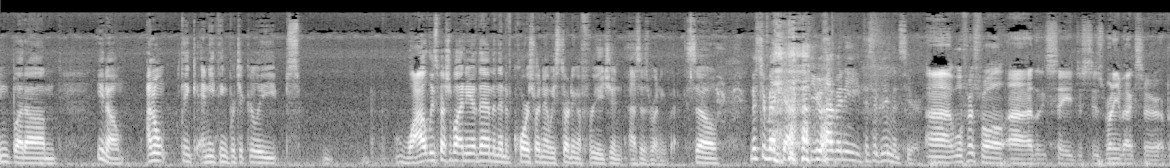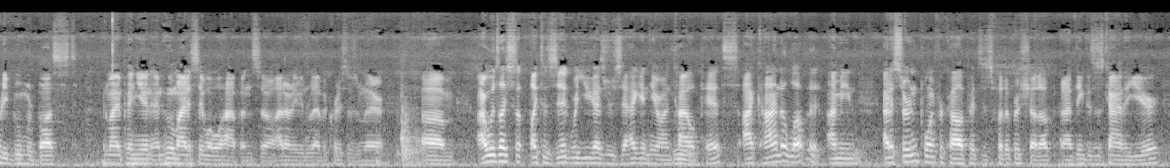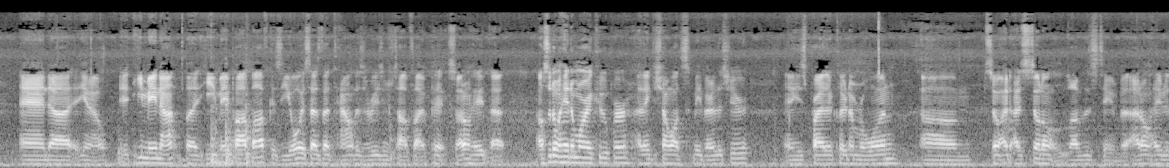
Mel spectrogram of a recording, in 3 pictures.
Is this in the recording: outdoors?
yes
